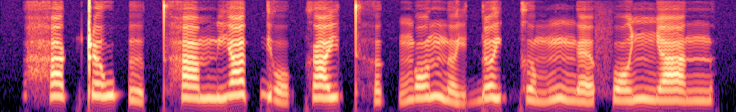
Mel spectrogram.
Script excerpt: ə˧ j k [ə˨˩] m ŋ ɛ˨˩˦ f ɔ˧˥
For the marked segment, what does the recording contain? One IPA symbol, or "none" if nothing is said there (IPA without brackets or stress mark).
ə˨˩˦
